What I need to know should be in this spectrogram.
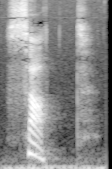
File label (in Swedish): "satt", swedish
